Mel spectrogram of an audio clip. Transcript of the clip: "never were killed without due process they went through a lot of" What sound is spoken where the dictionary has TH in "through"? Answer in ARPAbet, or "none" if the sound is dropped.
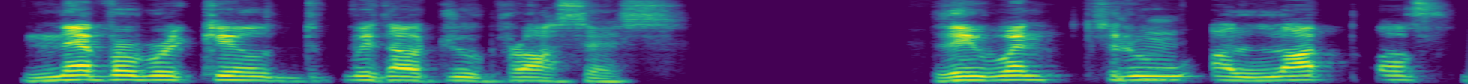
TH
